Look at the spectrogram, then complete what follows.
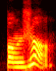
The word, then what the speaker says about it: bonjour: like this Belle Bon hello in French you say it like this bonjour gorgeous beautiful perplexed mixed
